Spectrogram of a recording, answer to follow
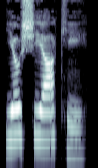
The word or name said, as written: yoshiaki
